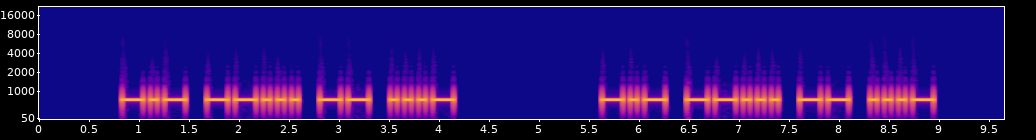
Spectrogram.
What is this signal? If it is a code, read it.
Morse code, heard as a keyed tone, about 17 wpm, 700 Hz. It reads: K7MV K7MV
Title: USA Call Signs - 4 Characters - Repeated 2x - 17wpm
